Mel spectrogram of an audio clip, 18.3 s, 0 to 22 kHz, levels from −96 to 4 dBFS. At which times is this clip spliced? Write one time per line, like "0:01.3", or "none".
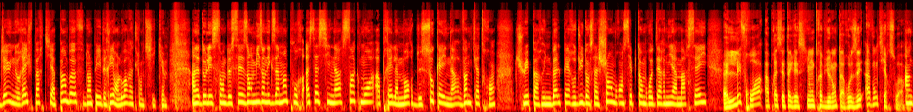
0:14.4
